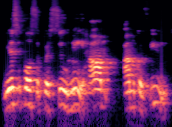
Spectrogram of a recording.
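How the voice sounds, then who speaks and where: A woman's voice: fairly low pitch, fairly even intonation, normal speed, echoey room, rough recording. A woman in her thirties speaking bluntly and plainly as a guest in a casual podcast conversation, with slangy phrasing. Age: 30s.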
